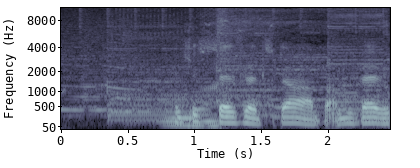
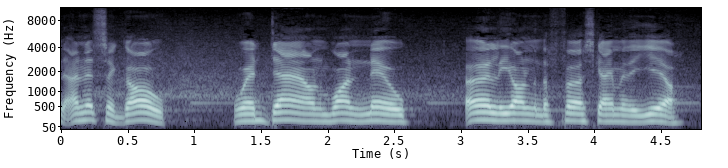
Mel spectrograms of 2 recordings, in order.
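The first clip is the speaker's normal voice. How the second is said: higher-pitched football commentary; live play-by-play; 5 semitones higher, 5 dB louder than usual. Real, not acted. Gamer calling his team's early concessions, live play-by-play. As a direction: call the match live as it unfolds.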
